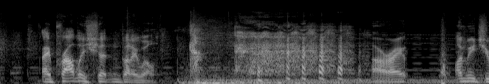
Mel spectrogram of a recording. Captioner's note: both laugh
